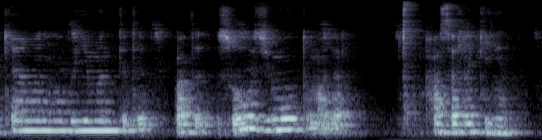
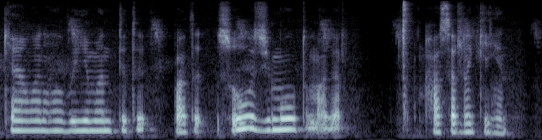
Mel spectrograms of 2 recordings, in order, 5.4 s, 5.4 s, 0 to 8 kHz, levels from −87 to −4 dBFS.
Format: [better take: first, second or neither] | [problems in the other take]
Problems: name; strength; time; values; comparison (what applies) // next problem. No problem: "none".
second | room echo; dies away in 0.7 s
